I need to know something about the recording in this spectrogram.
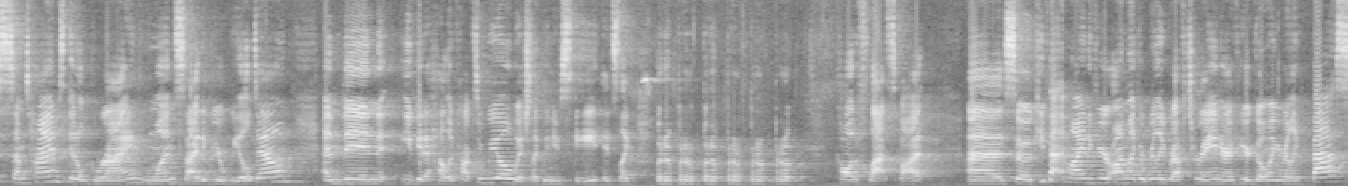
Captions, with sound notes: sometimes it'll grind one side of your wheel down and then you get a helicopter wheel, which like when you skate it's like *bu-dup bu-dup bu-dup* Called a flat spot. So keep that in mind if you're on like a really rough terrain, or if you're going really fast.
